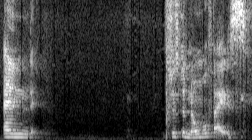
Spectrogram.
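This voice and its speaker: A woman's voice: mid-range voice, fairly even intonation, slow pace, echoey room. A woman narrating as game master of a tabletop horror game, hesitant with many fillers.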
